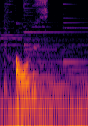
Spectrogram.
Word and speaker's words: hose: И также внешне похожее слово, которое часто читается как horse, но оно на самом деле читается как hose. Обратите внимание на z на конце, у horse s на конце, у hose z на конце.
